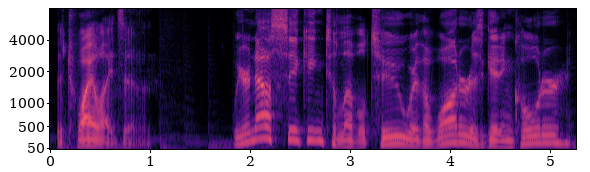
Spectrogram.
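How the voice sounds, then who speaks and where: A man's voice: medium pitch, bright, forceful tone. A man narrating a scripted video essay in a dramatic, ominous true-crime manner, posing rhetorical questions. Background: background music.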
